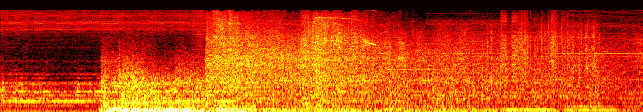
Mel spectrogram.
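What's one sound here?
Guns fire rapidly in a game with loud bursts.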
